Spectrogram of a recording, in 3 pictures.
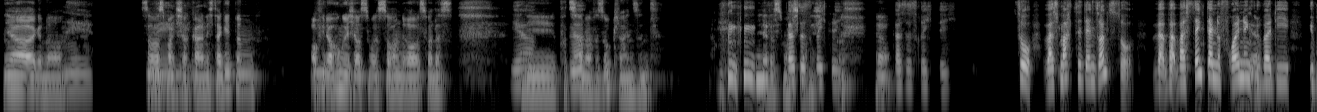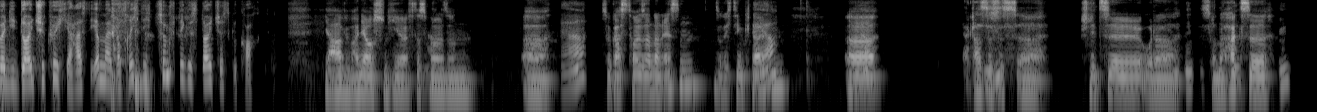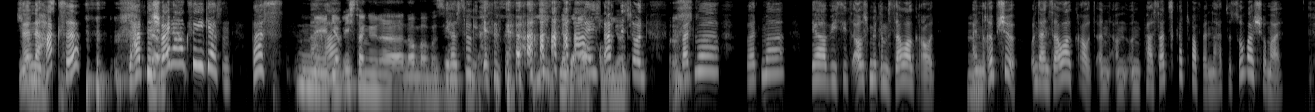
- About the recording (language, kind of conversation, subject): German, unstructured, Was macht ein Gericht für dich besonders lecker?
- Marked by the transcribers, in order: chuckle; chuckle; other background noise; tapping; giggle; unintelligible speech; surprised: "Sie hat 'ne Schweinehaxe gegessen. Was?"; chuckle; chuckle; laugh; "Rippchen" said as "Ribbsche"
